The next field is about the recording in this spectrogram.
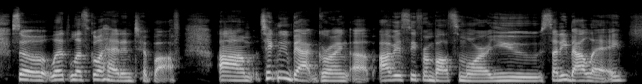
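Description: In an American accent, a woman speaks at a moderate pace and a medium pitch, with ordinary pitch variation. Her loudness stays very even on a very clean recording with a silent background. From US, Miami. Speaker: podcast host, in-arena sports host. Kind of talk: casual interview chat. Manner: animated.

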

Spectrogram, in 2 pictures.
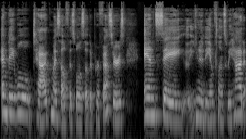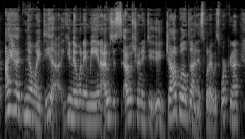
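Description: A woman talks at a fairly quick pace in a normal speaking voice. Her pitch sits fairly high and varies in an ordinary way. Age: 40s. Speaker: publicist. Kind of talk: casual chat.

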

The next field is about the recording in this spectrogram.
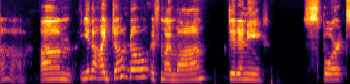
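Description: A woman talks at a very slow pace with fairly high pitch and ordinary pitch variation. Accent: Pacific Northwest. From Kirkland, Washington, US. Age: 60s. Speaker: CrossFit athlete, 65+ champion. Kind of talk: casual interview.

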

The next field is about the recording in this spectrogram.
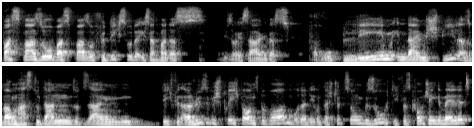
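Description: Noticeable background noise sits under speech that moves at a fairly quick pace, with ordinary pitch variation and hardly any pauses. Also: man, fairly high pitch for a man. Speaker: golf coach and podcast host. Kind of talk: casual interview. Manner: hesitant, many fillers.

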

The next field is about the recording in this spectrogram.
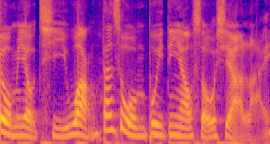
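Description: In a strong Taiwanese accent, a woman talks at a fairly quick pace with very wide pitch swings. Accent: strong Taiwanese Mandarin. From Taiwan, Hualien. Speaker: psychologist. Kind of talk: casual chat.

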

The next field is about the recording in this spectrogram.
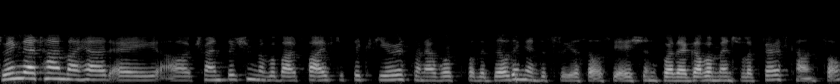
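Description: With an unremarkable speaking voice, a woman talks at a fairly quick pace with hardly any pauses, keeping a medium pitch and fairly even intonation while her loudness swings widely. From Germany, raised in US from age 10. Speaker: nonprofit CEO. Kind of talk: interview.

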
